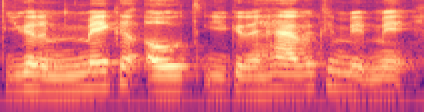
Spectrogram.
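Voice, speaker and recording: Woman, casual faith chat, preachy emphasis, animated delivery. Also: low-pitched, very fast.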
